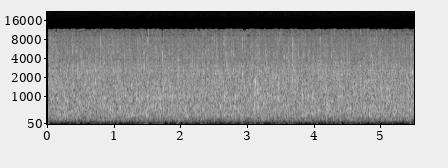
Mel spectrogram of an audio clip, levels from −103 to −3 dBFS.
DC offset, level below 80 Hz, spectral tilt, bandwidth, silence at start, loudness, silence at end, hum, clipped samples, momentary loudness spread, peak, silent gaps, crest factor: under 0.1%; -78 dBFS; 0.5 dB/octave; over 20 kHz; 0 s; -26 LUFS; 0 s; none; under 0.1%; 1 LU; -8 dBFS; none; 20 dB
